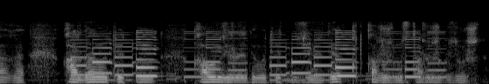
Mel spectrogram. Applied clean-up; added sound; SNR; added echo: none; Electric guitar; -2 dB; none.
